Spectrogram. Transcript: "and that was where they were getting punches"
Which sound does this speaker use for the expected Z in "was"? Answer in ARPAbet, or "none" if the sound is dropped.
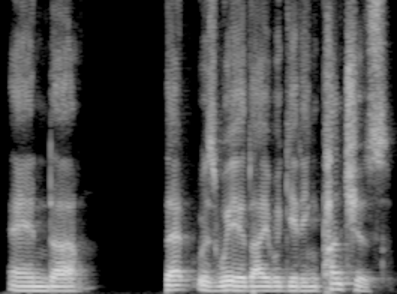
Z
